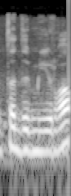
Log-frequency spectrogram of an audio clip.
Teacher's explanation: دال ساکن ہے لیکن یہ بھی حرف قلقلہ ہے تو آواز لوٹتی بھی محسوس ہوگی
